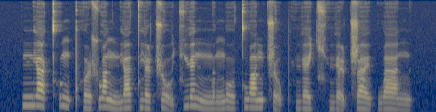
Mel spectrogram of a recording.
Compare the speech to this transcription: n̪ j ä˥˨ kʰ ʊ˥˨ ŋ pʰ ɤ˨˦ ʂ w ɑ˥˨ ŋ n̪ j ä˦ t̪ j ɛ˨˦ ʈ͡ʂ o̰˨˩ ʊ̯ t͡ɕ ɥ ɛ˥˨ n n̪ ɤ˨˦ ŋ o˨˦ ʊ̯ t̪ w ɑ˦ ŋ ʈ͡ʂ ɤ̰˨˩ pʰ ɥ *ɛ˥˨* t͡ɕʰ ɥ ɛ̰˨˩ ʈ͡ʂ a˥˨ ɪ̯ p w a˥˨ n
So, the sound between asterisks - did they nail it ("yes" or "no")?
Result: no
